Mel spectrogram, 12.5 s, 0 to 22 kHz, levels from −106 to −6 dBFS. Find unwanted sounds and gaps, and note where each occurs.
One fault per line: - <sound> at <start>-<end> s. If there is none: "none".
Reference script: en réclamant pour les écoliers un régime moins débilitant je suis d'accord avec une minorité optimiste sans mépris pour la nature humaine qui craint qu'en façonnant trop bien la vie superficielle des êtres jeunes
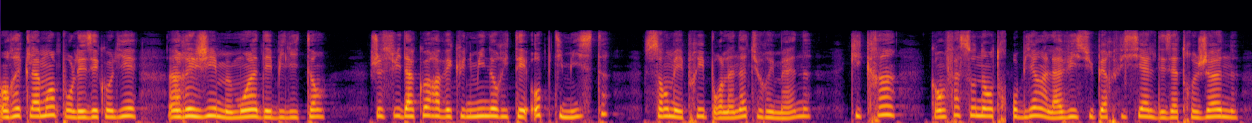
- dropout at 10.1-10.1 s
